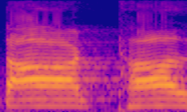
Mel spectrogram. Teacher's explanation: जब हम टा, ठा कोई भी अक्षर बोलते हैं तो हमारी जीभ उल्टा खड़ी होकर तालव्य में जाके ऊपर मूर्धा का रूप लेती है। ऐसे जब हमारी जीभ पलट जाती है तो उसे हम मूर्धा पोजीशन बोलते हैं। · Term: मूर्धन्य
